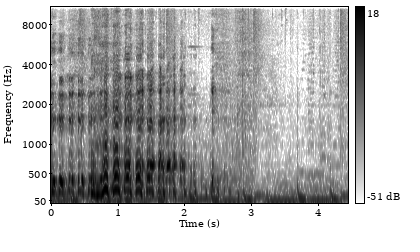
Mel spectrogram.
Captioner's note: crew laughing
